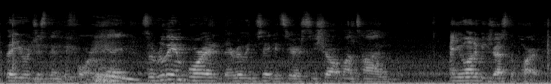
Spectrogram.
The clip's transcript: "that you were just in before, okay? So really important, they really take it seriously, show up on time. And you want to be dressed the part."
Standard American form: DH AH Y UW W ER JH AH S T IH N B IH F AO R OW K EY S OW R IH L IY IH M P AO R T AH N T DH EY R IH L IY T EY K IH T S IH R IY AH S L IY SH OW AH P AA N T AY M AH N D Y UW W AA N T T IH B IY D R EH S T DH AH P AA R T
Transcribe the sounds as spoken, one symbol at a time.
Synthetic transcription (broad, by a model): DH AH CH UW W ER JH AH S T IH N B IH F AO R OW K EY S OW R IH L IY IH M P AO R T N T DH EY R IH L IY T EY K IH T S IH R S IY SH OW AH P N T AY M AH N Y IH W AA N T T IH B IY D R EH S T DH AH P AA R T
